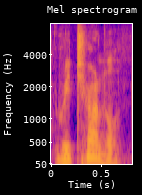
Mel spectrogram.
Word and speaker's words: Returnal: Ähm, und zwar machen ja äh, Hausmark, wie spricht man es eigentlich aus? Returnal. Genau.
